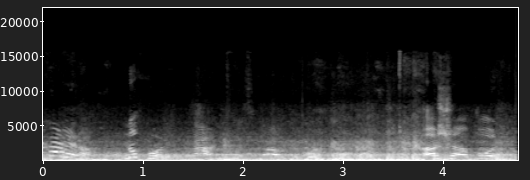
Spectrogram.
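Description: Steady rumble of a moving train heard from inside a carriage, a constant low drone with faint rattling throughout, under nearby conversation.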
